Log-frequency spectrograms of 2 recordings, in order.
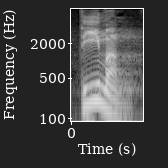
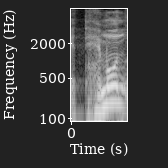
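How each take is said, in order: First: The word is said with English-style sounds. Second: The word is said with Korean-style sounds. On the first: This is how the dictionary gives it. The speaker calls it right. "사전 찾아보니 demon 이렇게 발음을 하더군요" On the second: Americans would not understand it. The speaker calls it wrong. "이렇게 하면 미국 사람들 못 알아들어요"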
